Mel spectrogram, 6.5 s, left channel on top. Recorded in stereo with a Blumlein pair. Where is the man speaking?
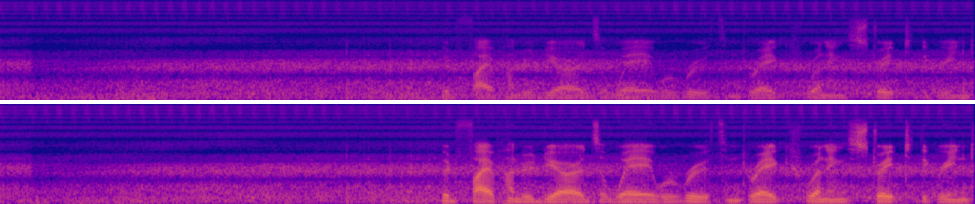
60° right.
